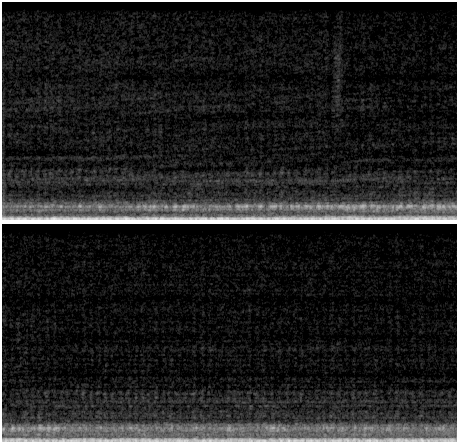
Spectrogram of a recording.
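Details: AO Smith boiler water heater: constant low rumble with a faint steady hum above it, no let-up; abnormal rumbling noise, cause unclear.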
